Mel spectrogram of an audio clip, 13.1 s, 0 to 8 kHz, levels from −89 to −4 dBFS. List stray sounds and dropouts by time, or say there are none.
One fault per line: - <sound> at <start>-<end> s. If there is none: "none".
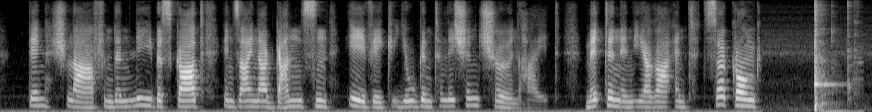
- thud at 12.2-13.0 s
